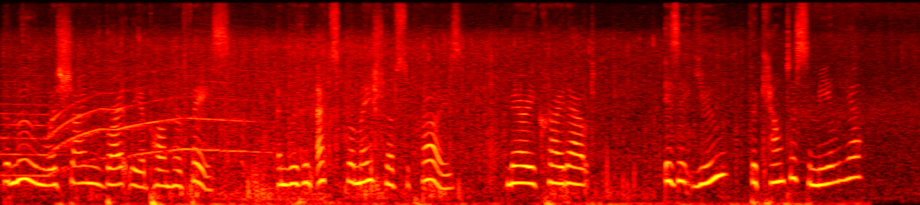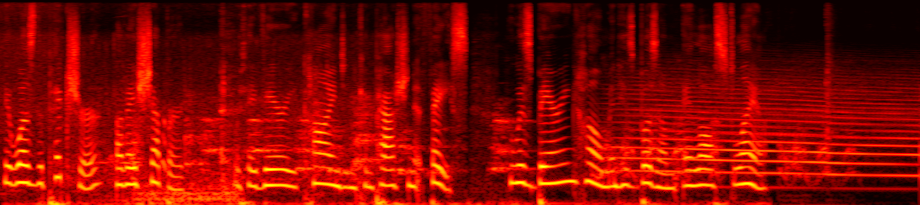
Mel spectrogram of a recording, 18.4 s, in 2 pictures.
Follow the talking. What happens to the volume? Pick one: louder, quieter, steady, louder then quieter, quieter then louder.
steady.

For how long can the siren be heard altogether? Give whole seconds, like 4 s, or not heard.
6 s.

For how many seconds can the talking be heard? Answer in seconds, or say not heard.
16 s.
